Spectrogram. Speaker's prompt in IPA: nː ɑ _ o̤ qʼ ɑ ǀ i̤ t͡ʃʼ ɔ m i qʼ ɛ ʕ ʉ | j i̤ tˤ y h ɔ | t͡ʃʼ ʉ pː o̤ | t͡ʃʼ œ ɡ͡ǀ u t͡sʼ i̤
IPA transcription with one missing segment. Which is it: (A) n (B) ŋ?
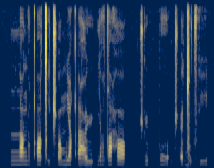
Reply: B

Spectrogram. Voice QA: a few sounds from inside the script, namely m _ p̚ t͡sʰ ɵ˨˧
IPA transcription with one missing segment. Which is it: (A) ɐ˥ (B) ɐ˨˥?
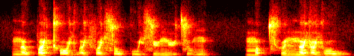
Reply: B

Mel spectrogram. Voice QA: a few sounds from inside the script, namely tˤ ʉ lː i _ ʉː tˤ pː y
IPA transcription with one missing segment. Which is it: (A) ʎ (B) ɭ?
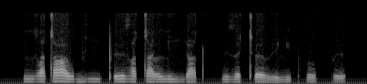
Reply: A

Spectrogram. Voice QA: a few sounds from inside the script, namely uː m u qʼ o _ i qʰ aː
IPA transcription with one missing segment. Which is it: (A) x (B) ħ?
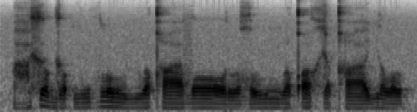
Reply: A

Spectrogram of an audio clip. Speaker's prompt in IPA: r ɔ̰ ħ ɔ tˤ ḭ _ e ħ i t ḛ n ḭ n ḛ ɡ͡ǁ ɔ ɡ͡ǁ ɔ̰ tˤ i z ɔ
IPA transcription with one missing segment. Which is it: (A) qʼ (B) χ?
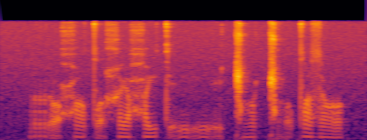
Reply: B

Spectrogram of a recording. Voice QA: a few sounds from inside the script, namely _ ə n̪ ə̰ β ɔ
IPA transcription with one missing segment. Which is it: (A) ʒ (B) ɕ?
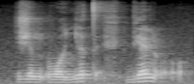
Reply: A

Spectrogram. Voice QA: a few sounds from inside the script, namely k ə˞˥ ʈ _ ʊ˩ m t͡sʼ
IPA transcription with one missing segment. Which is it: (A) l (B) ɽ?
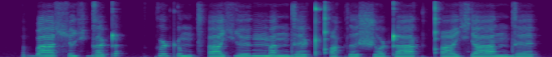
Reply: B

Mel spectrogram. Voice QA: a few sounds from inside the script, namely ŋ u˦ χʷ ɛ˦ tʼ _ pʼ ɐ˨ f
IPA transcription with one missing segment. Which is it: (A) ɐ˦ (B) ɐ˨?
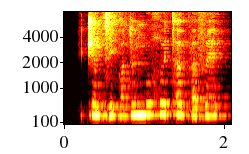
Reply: A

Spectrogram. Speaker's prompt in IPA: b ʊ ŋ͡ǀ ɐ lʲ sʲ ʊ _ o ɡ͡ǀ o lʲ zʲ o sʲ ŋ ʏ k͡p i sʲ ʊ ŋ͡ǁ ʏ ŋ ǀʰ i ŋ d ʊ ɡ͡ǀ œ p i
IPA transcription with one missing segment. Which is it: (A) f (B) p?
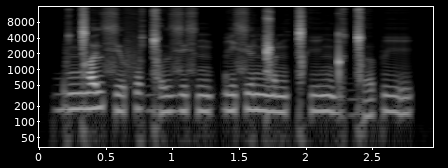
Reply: A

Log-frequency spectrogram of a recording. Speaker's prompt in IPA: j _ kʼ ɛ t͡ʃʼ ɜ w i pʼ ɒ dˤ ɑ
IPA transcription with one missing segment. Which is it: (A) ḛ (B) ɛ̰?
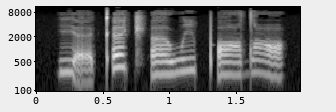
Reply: B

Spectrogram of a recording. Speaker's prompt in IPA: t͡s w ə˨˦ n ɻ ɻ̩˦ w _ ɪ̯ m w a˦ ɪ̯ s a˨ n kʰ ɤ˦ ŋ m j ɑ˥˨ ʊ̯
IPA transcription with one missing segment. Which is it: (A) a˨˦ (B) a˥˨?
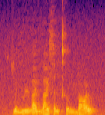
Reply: B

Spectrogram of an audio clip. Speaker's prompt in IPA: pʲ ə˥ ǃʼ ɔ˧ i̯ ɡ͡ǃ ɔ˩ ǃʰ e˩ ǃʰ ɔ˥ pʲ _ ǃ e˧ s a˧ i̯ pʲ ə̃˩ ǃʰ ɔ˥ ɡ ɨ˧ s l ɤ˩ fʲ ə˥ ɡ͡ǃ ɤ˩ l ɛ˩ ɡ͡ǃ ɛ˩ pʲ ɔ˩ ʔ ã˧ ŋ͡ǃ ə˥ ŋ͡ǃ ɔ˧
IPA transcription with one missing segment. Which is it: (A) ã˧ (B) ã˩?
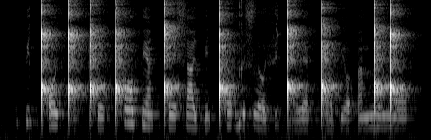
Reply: A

